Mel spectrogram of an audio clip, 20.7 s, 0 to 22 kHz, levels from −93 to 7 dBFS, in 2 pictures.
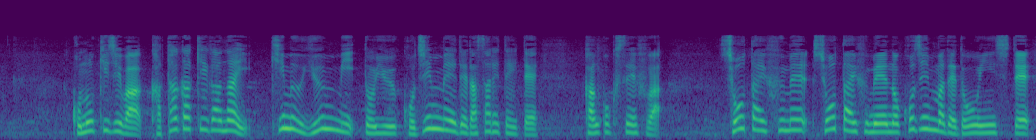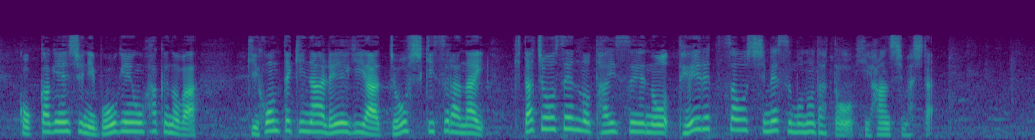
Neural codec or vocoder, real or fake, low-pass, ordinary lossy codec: none; real; none; none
